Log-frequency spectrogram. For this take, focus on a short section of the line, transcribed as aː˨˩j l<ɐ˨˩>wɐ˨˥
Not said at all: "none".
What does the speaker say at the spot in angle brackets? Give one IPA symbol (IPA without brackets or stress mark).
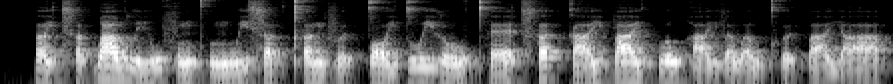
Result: ɐ˨˩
